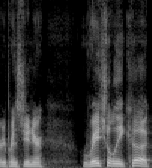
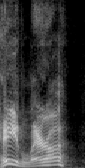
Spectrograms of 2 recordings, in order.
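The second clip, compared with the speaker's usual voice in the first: put-on loud, high-pitched Iowa American accent; 7 semitones higher, 5 dB louder than usual. Imitating a supporting role's line from a film: Daniel Craig's Iowa American accent. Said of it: "an Iowa American accent".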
